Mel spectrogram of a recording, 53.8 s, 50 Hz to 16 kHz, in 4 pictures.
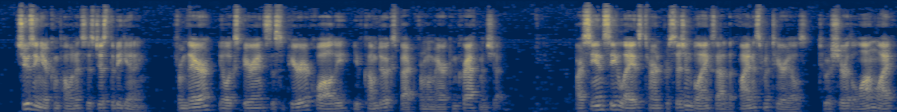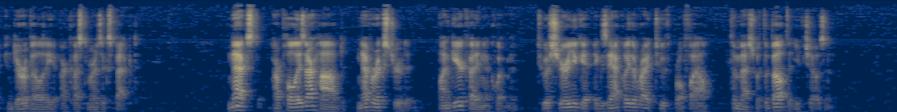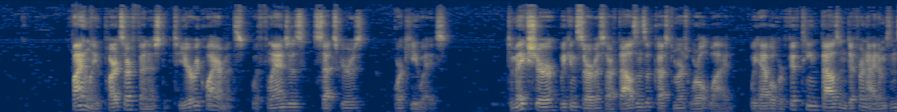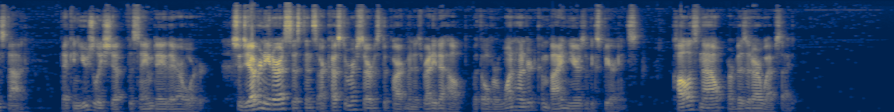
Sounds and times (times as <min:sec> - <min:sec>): Speech: 0:00.3 - 0:07.6, 0:08.7 - 0:15.5, 0:16.9 - 0:26.0, 0:28.0 - 0:33.6, 0:34.6 - 0:52.3.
